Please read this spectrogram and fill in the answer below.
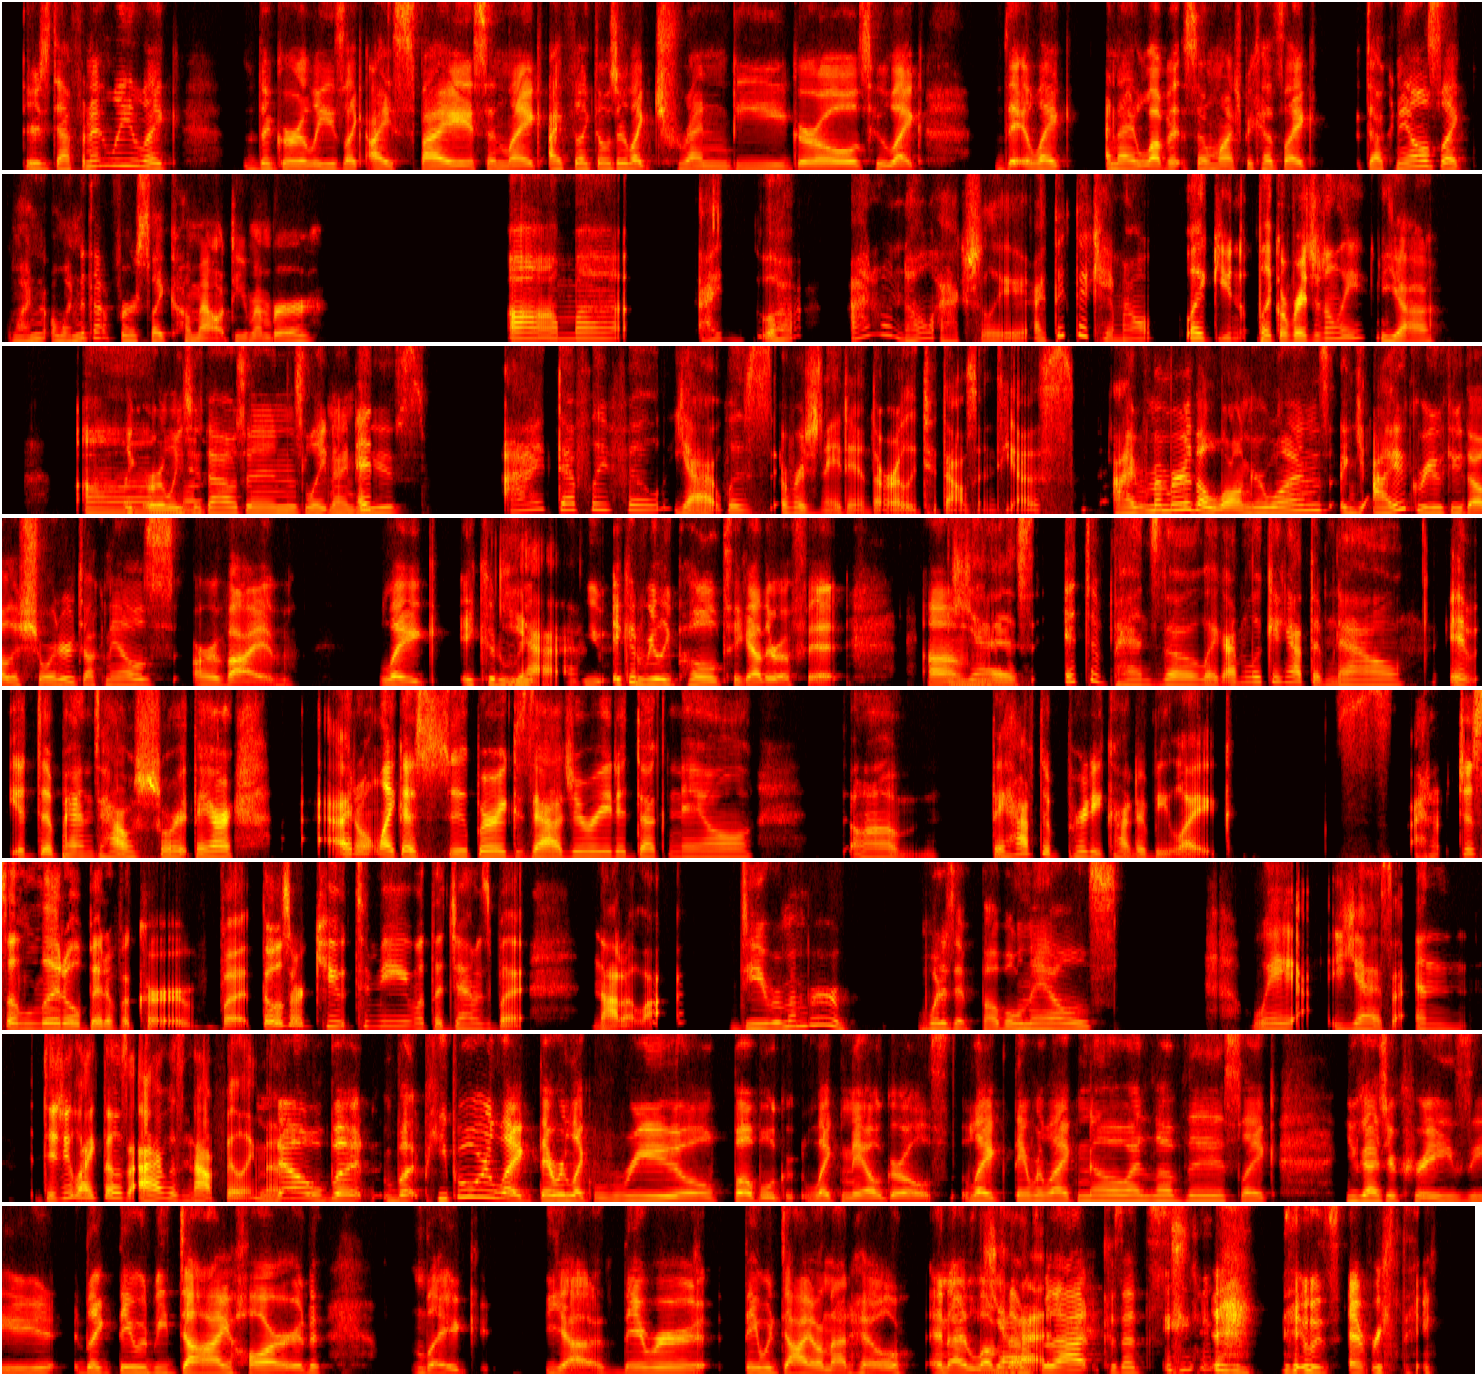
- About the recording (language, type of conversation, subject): English, unstructured, Which pop culture trends do you secretly wish would make a comeback, and what memories make them special?
- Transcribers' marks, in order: other background noise; drawn out: "real"; giggle; chuckle; laughing while speaking: "it was everything"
